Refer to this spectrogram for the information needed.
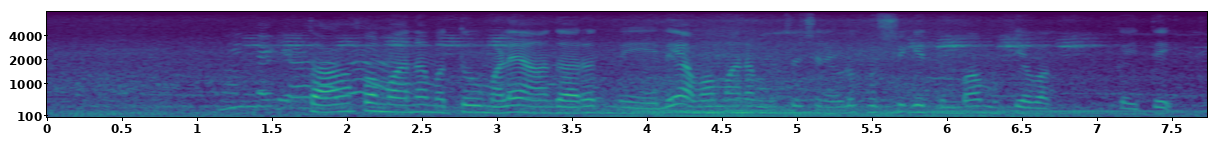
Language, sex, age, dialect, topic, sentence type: Kannada, female, 36-40, Mysore Kannada, agriculture, statement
